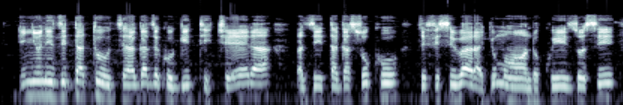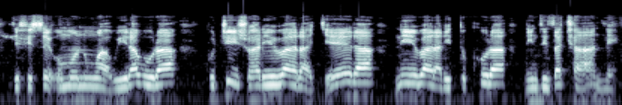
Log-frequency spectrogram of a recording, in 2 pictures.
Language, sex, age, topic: Rundi, male, 25-35, agriculture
